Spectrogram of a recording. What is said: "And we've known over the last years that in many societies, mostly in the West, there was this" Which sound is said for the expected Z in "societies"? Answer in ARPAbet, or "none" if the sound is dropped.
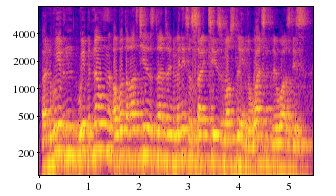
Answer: Z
